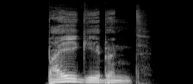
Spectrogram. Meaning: present participle of beigeben
- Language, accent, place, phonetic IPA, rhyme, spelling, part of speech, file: German, Germany, Berlin, [ˈbaɪ̯ˌɡeːbn̩t], -aɪ̯ɡeːbn̩t, beigebend, verb, De-beigebend.ogg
